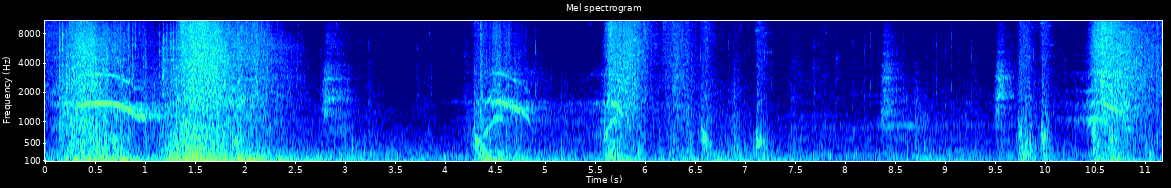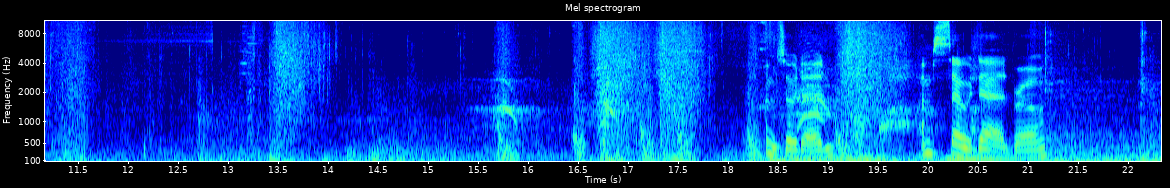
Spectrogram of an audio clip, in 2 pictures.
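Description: Swords clash and ring in quick bursts.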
